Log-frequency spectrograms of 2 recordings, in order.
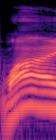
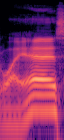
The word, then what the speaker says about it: Ys: Because like everybody else back, I was like, is it Y? Is it YS? Is it Yis? Like, how do you say it? And somebody told me it was Is.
